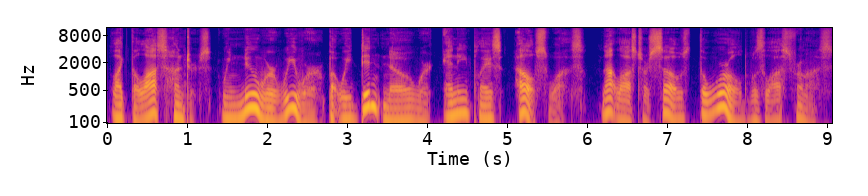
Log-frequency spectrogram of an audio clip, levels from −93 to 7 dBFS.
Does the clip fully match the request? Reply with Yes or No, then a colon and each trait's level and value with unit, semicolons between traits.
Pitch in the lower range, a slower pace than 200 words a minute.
Yes: low, 120 Hz; average, 180 wpm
